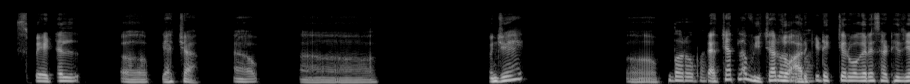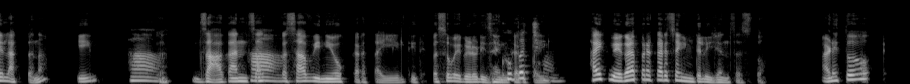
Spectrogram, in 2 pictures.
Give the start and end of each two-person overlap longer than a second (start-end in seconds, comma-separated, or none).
none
